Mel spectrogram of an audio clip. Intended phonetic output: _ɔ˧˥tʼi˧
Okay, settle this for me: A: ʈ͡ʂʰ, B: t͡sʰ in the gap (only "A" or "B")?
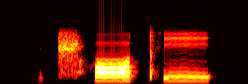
A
